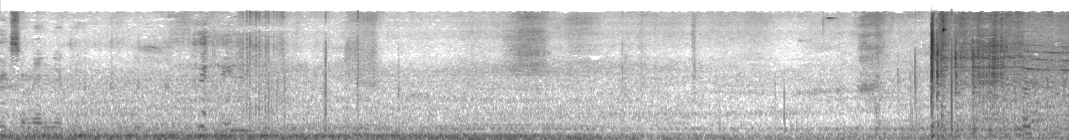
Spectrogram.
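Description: Steady low rumble of a car's engine and road noise heard from inside the cabin in slow city traffic, with faint voices underneath. The rumble eases off about six seconds in, and a sharp click sounds near the end.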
